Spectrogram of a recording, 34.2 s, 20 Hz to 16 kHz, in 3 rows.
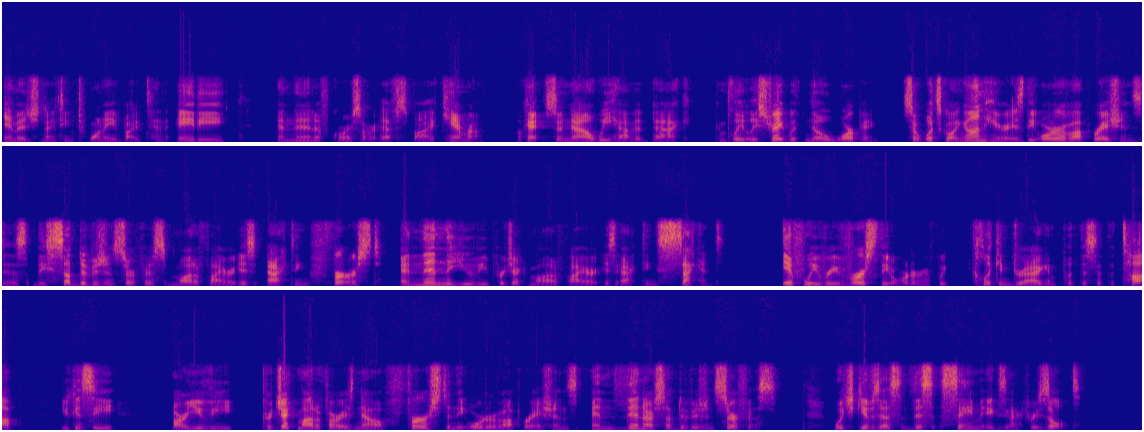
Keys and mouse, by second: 3.9-4.9 drag, 9.8-11.3 drag, 13.6 click, 16.9 click, 20.9-23.6 drag.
